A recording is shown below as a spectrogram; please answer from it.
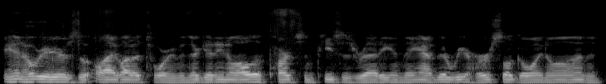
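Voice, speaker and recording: Older male, grandpa storyteller, lowish pitch, reading a picture book with repeated explanatory asides. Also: flat delivery, a little fast, warm tone. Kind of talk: read-aloud children's storytelling with asides.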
